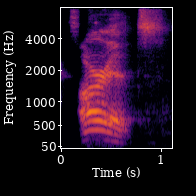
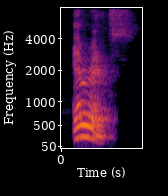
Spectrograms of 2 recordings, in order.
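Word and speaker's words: ארץ: How do you say the land of Aretz. Israel? Aretz. Eretz. Eretz.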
